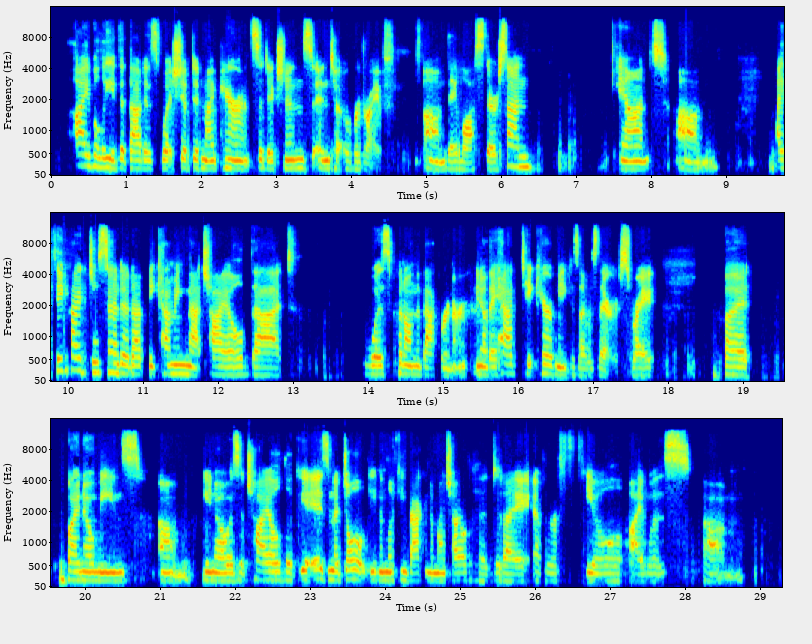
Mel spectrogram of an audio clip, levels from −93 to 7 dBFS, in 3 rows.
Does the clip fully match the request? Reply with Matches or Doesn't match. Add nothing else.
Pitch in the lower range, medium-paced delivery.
Doesn't match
